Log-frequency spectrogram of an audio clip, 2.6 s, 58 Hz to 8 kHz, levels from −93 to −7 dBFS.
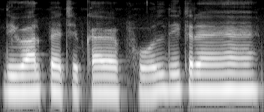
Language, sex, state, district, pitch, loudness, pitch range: Hindi, male, Jharkhand, Garhwa, 145 Hz, -16 LUFS, 140-155 Hz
